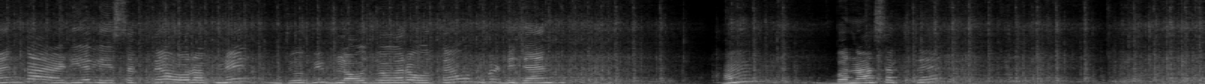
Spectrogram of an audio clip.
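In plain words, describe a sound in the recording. A sewing machine runs, its needle stitching steadily.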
